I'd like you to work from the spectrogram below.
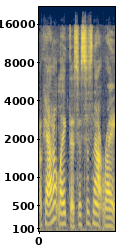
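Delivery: plain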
